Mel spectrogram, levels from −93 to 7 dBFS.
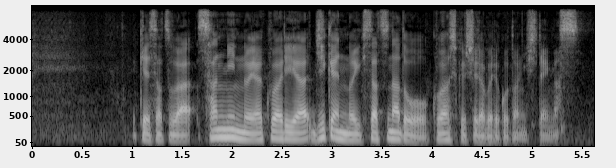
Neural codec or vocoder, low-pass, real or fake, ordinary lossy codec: codec, 16 kHz, 16 kbps, FunCodec, trained on Chinese and English, 50 frames a second; 7.2 kHz; fake; none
